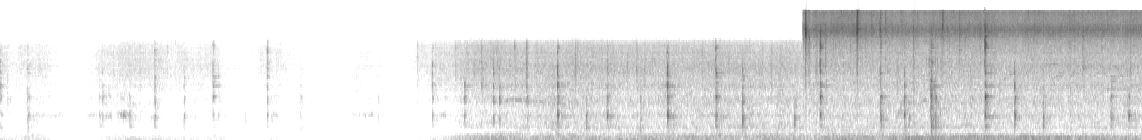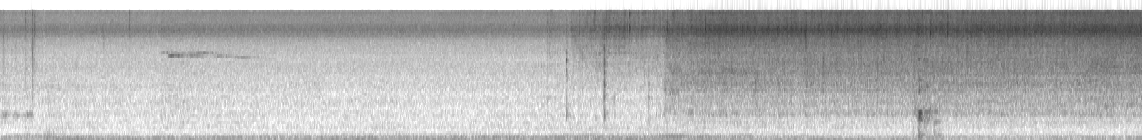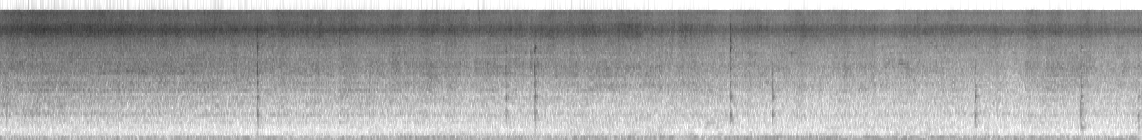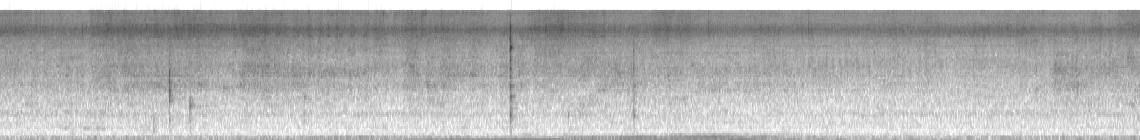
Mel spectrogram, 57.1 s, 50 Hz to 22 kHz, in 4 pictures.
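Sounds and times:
wooden spoon tapping and scraping pan: 0:00.0 - 0:14.9, 0:25.6 - 0:26.2, 0:33.7 - 0:36.4, 0:37.0 - 0:43.7, 0:44.6 - 0:48.2, 0:49.0 - 0:51.3
meat sizzling in hot oil: 0:05.1 - 0:57.0.

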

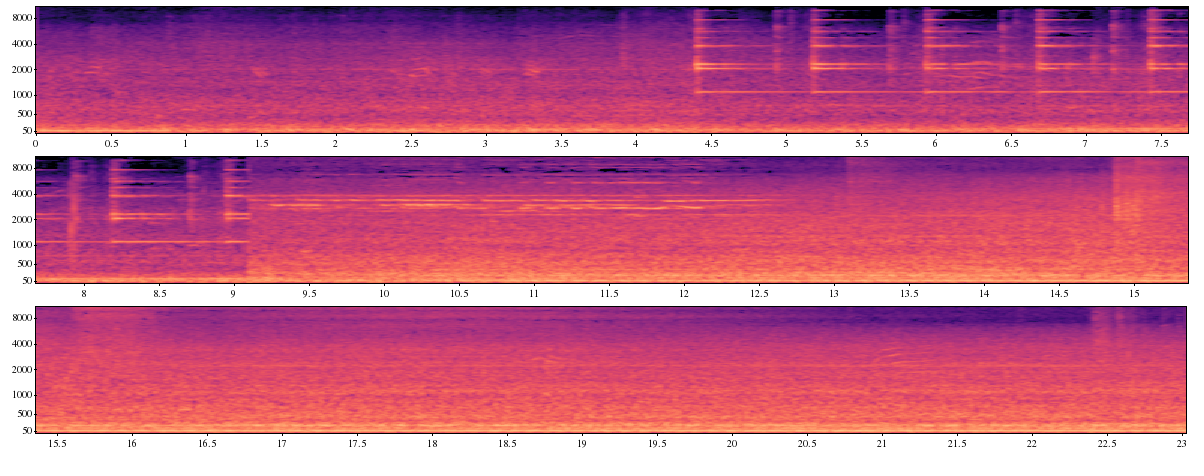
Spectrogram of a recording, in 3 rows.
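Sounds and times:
train rumbling: 0:00.0 - 0:23.0
brakes squealing: 0:08.8 - 0:13.4.

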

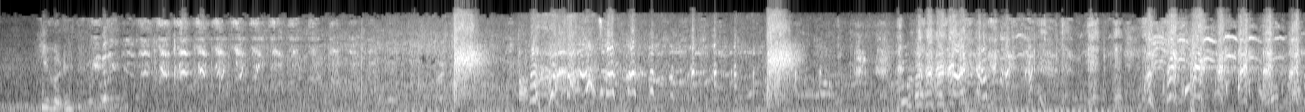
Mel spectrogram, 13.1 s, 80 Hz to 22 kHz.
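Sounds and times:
whip cracks: 0:04.5 - 0:05.0, 0:07.6 - 0:08.1.

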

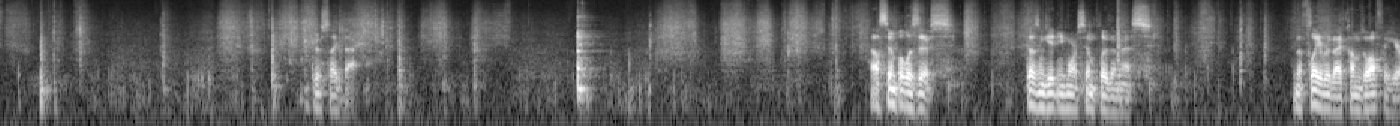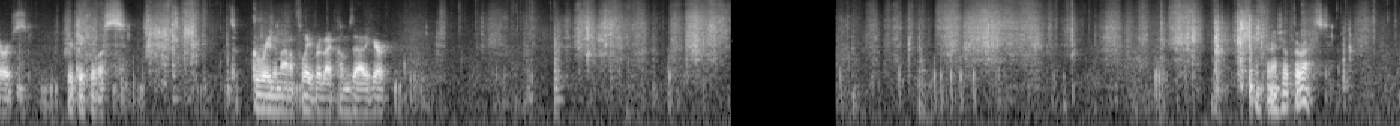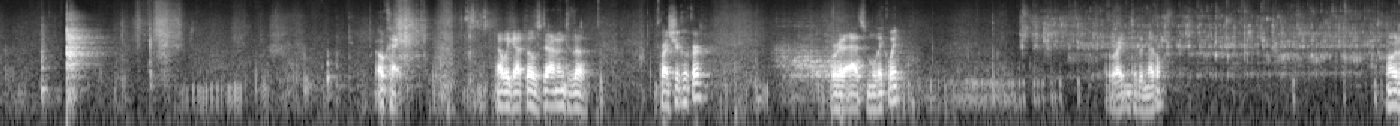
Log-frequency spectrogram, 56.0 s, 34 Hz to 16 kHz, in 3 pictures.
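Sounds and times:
hands rubbing spice into meat: 0:08.7 - 0:11.6
scraping on sheet pan: 0:47.6 - 0:48.8.

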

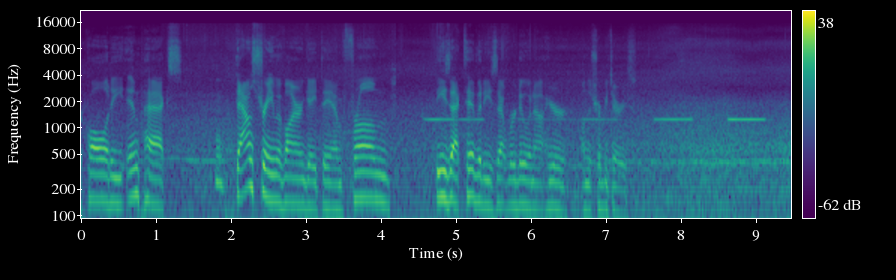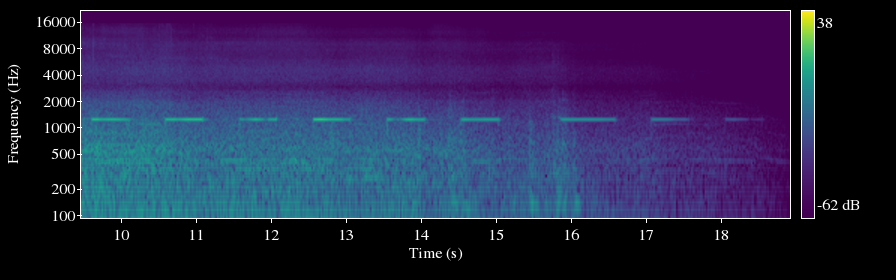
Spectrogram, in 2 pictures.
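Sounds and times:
backup alarm beeping: 0:06.8 - 0:15.1.

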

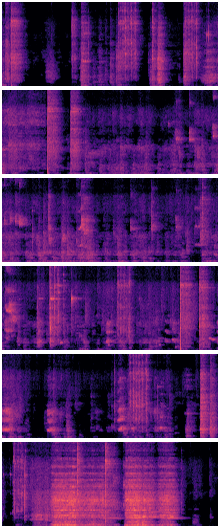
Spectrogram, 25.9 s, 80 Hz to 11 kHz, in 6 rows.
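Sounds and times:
torque wrench ratcheting rattle: 0:02.3 - 0:02.8, 0:03.6 - 0:04.3, 0:19.5 - 0:20.3, 0:21.6 - 0:22.2.

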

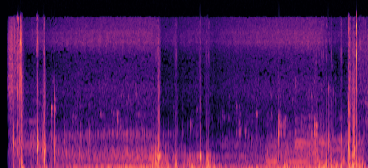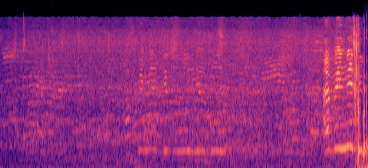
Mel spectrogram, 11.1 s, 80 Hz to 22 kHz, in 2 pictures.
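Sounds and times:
muffled low rumbling: 0:00.4 - 0:05.5
muffled wavering tone: 0:00.7 - 0:05.5.

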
